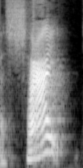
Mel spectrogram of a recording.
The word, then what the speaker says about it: sái: Chữ sát này ở đây có nghĩa là phải đọc âm là sái chứ không đọc sát là sai. Vừa rồi thì đang đọc sát đúng không, nó là thẻ thói quen thế, và tra từ điển cho thấy âm đọc là sái,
